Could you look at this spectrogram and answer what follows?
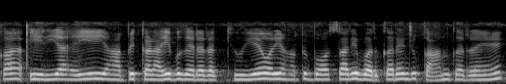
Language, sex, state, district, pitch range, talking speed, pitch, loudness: Hindi, female, Uttar Pradesh, Jalaun, 225-250 Hz, 260 wpm, 235 Hz, -18 LUFS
